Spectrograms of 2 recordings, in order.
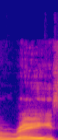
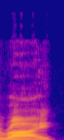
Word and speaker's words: Rye: Yes, they've been, and shout out to Native Land podcast, because it is Angela Reyes. I hope I say her name right. Rye, sorry, Rye. Angela Rye, who's been really like one of the pushers to get this pardon done.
